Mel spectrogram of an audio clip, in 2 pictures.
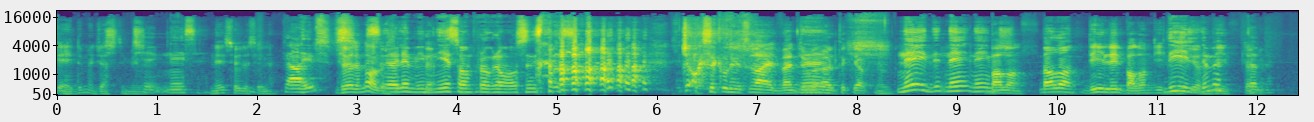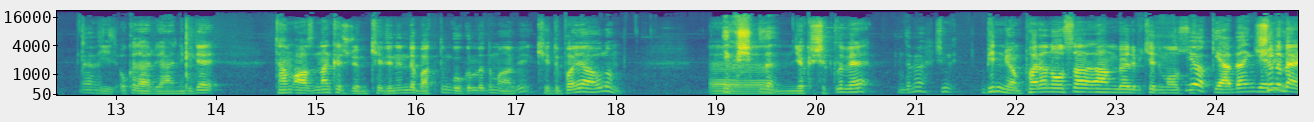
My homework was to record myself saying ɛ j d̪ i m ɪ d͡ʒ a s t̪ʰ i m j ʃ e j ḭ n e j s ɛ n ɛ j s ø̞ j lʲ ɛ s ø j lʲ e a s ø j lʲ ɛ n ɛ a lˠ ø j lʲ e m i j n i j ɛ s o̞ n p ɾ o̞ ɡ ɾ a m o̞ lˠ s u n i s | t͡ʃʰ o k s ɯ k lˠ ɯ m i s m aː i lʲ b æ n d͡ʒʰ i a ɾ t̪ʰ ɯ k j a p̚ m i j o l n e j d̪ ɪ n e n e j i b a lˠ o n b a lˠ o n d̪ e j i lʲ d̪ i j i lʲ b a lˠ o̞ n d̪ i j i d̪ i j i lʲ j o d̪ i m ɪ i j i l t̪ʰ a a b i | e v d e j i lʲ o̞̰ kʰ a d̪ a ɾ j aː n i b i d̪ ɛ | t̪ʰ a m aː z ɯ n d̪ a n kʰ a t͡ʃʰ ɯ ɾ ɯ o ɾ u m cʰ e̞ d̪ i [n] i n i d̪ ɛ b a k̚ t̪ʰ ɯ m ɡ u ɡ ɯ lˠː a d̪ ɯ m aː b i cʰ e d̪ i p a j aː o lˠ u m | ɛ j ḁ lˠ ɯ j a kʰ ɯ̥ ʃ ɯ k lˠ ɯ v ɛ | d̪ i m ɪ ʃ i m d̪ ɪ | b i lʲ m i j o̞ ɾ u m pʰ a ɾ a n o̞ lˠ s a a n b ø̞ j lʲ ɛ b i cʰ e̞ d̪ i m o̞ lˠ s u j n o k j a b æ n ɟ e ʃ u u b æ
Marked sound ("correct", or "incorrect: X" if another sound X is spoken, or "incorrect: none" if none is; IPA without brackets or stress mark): correct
